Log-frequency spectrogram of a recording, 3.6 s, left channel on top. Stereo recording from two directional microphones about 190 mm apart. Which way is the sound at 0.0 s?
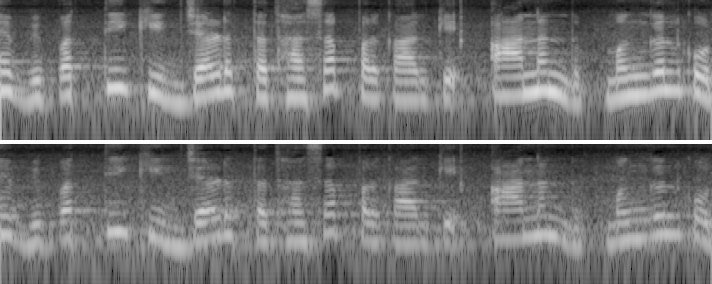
40° left (ahead or behind).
